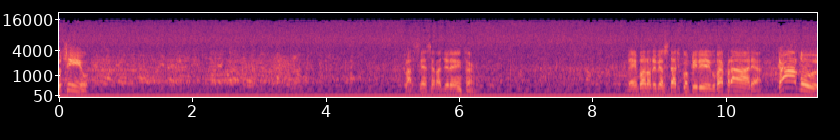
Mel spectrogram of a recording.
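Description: A large crowd murmurs and cheers in the distance.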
